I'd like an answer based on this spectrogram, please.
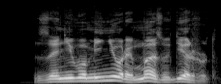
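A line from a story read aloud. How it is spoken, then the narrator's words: Calm answer. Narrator (Russian): ответил спокойно штабной матрос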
